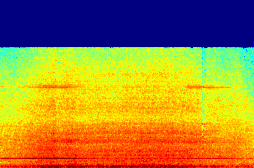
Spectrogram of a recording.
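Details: RV propane furnace checked after LP leak detector alarmed all night: smooth, steady roar of blower and burner with faint constant whistle, no popping or surging; exhaust now smells much better, furnace firing normally.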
